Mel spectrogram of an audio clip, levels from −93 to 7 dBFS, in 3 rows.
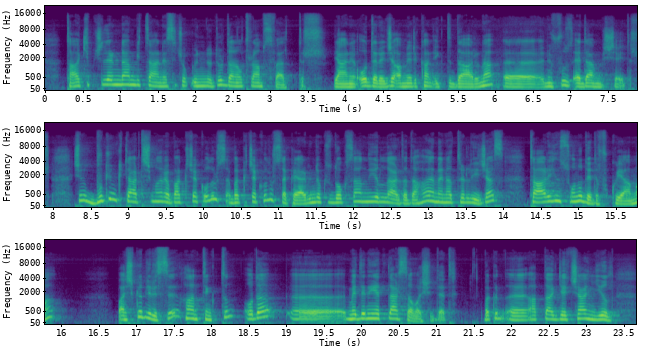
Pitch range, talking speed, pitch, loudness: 125-190 Hz, 115 wpm, 155 Hz, -19 LUFS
